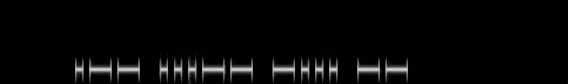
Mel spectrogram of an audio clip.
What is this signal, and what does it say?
Morse code, heard as a keyed tone, about 20 wpm, 700 Hz. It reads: W3BM
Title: Speed Racing - USA 1x2 Call Signs 17wpm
